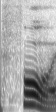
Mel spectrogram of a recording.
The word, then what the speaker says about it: vor: And then vor is actually spelt like that, but you say it like an F.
